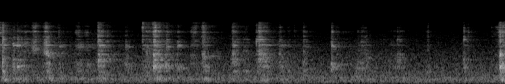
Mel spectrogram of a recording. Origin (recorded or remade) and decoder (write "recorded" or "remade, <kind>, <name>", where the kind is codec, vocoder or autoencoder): recorded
